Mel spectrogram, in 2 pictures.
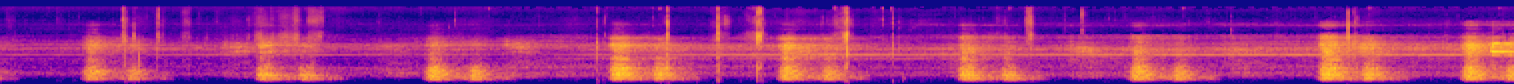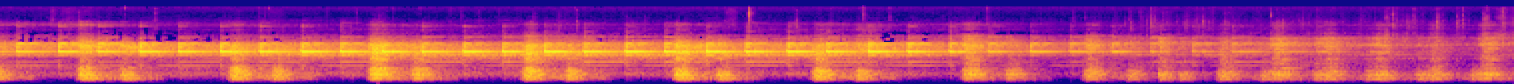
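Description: Lionel Union Pacific Challenger model steam locomotive's onboard sound system, with steam chuffs slow and evenly spaced as it pulls away, quickening toward the end. About halfway through a long steam-whistle blast starts and holds until near the end.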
